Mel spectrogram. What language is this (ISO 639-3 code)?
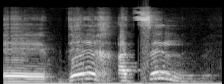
heb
